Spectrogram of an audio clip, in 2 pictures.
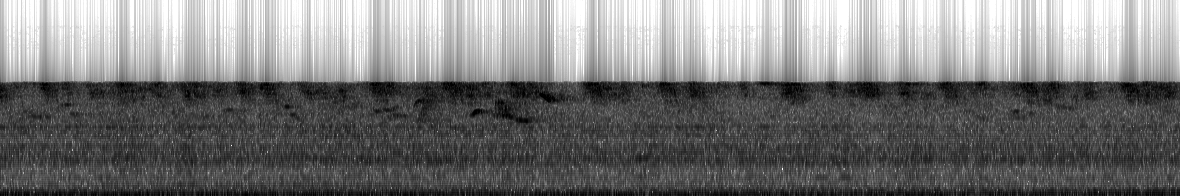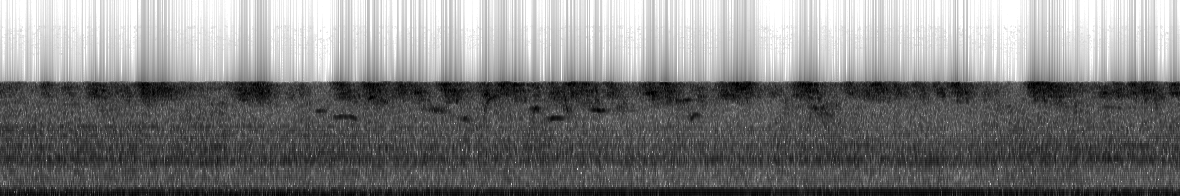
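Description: Small songbirds chirping, short high calls repeated again and again, over a loud, steady low rumble.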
